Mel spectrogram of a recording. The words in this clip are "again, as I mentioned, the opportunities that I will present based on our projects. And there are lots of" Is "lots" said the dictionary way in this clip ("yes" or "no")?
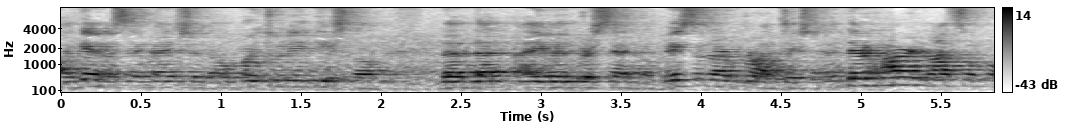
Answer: no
